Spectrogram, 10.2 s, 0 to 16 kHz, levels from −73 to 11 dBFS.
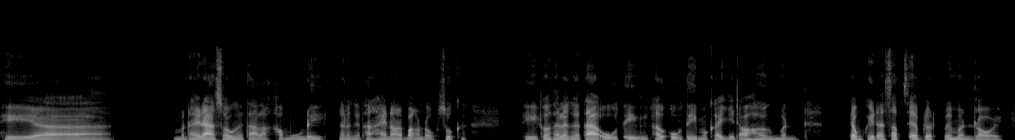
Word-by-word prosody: thì, 95 -1 -1
ờ, 90 -2 +1 0.6
mình 100 -1 -8
thấy 115 +2 +3
đa 120 -2 +9
số 120 +2 0
người 110 -5 -3
ta 105 0 0
là 95 - -2
không 105 +4 -7
muốn 120 +3 -6
đi, 105 -4 -1 0.2
nên 100 -1 -5
là - - -5
người 90 - -8
ta 95 - -3
hay 105 0 -1
nói 110 +3 +1
bận 90 -3 0
đột 85 -1 -6
xuất 145 -1 -2
á. 165 - -10 0.6
Thì 95 -2 -4
có 120 - +1
thể 115 -3 0
là 110 - +4
người 100 -1 -2
ta 105 +1 +8
ưu 110 +1 +1
tiên 110 -1 -2
hở 105 +2 +2
ưu 115 -1 -1
tiên 110 -3 -3
một 95 - -5
cái 115 +1 0
gì 95 - -3
đó - - +2
hơn 110 -5 -3
mình, 85 -4 -6 0.5
trong 120 -1 +4
khi 115 0 0
đã 105 0 +2
sắp 145 +4 0
xếp 135 -1 +2
lịch - - +1
với 130 - 0
mình 105 -7 -2
rồi, 90 -1 -2
105 Hz, 285 wpm, -26 LUFS, 95-115 Hz, 0.6 s, đa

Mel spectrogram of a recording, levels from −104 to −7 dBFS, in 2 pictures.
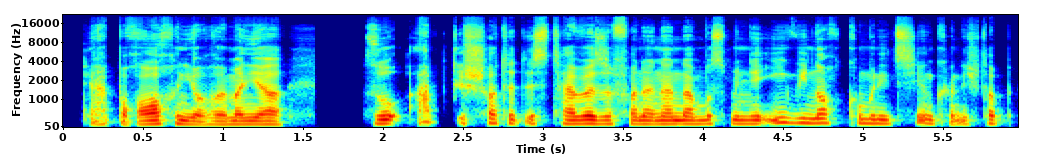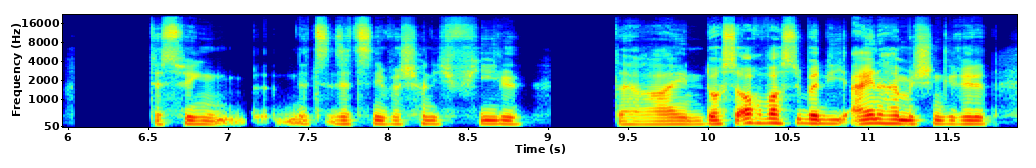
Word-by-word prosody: Ja, - - -7
brauchen 130 +2 +3
die 120 - +2
auch, 105 0 -1
wenn 110 0 +1
man 115 0 +3
ja 115 -1 +3 0.5
so 140 -1 +3
abgeschottet 155 -6 -5
ist 135 0 -4
teilweise 130 -1 +5
voneinander, 125 0 +2
muss 130 +1 -3
man 130 -1 +1
ja 135 - +3
irgendwie 165 +3 -1
noch 160 0 0
kommunizieren 140 -1 -2
können. - - -7
Ich - - -12
glaube, - - -5 0.6
deswegen 120 -2 -4 0.2
netz - - -7
setzen 125 +1 -4
die 125 - -3
wahrscheinlich 125 +1 -7
viel 125 -2 -2 0.6
da 115 0 -6
rein. 115 0 -2
Du 130 - +4
hast 130 - -1
auch 155 0 +4
was 155 -1 +4
über 145 -1 +5
die 140 0 -4
Einheimischen 135 -3 +3
geredet 125 0 -1
130 Hz, 185 wpm, -24 LUFS, 125-140 Hz, 0.6 s, teilweise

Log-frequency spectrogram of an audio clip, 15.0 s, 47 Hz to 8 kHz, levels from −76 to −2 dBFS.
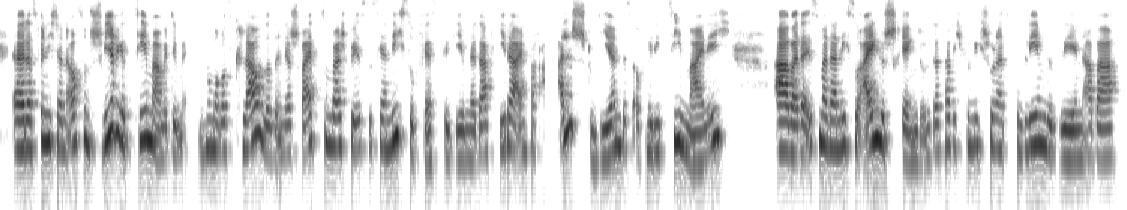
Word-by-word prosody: äh, 210 0 +5
das 210 0 0
finde 250 +1 +3
ich 250 - -6
dann 210 -2 -5
auch 235 +3 -2
so 250 - -3
'n 235 - 0
schwieriges 245 +2 +3
Thema 260 -3 +3
mit 175 - -9
dem 365 - -5 0.2
Numerus 205 -1 -5
Clausus. 210 - 0
In - - -8
der 190 +1 -6
Schweiz 190 +5 -2
zum 245 - -2
Beispiel 220 -2 -1
ist 210 0 -5
es 220 - -4
ja 215 - -4
nicht 280 +6 +2
so 370 - -5
festgegeben. 325 - -5
Da 165 - -4
darf 185 +2 -3
jeder 215 +1 +1
einfach 200 0 -5 0.3
alles 360 +5 +1
studieren, 170 +8 -2
bis 210 -1 -7
auf 185 0 -12
Medizin, 195 +5 0
meine 155 0 0
ich. 280 +4 0 0.6
Aber, 205 -2 +8
da 195 - +2
ist 220 +1 +1
man 235 -2 +3
dann 210 -1 +1
nicht 225 +1 -2
so - - -2
eingeschränkt, 225 - +3
und 175 - -12
das 195 +1 -7
habe 225 0 -5
ich 215 0 -10
für 230 - -7
mich 220 +1 -7
schon 225 -2 -6
als 205 0 -6
Problem 225 +4 0
gesehen. 170 -4 -2
Aber 175 -1 -1
210 Hz, 220 wpm, -25 LUFS, 190-240 Hz, 0.6 s, Aber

